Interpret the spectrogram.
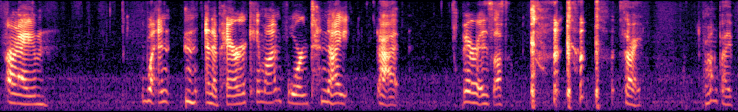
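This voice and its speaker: A chatty, upbeat middle-aged woman talks casually to her livestream viewers from inside her car, laughing easily between thoughts. Her voice sits a little high for a woman. A faint hiss of background noise runs under the recording. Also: big pitch swings, takes it slowly, pauses often, bright, forceful tone. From New York area, US. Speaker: livestream host, gig delivery driver. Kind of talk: casual livestream chat reading viewer comments.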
